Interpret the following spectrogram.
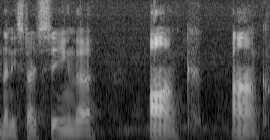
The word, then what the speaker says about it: ankh: Ryan sees somebody die, and then he starts seeing the Ankh, right?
